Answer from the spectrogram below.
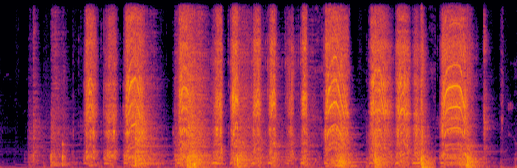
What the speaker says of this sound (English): Go around the perimeter and replace your screws.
